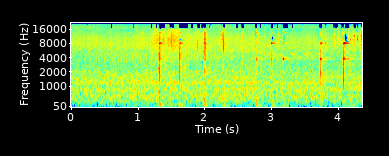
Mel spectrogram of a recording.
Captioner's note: tap tap tap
